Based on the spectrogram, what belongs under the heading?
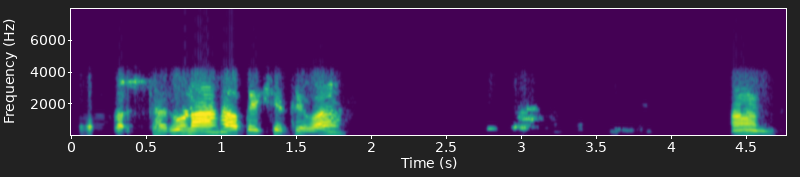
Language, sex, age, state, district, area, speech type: Sanskrit, male, 30-45, Karnataka, Vijayapura, urban, conversation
